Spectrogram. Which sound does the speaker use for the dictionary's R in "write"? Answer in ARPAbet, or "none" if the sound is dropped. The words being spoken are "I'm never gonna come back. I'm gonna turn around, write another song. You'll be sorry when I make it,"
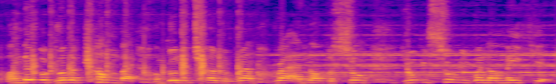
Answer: R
